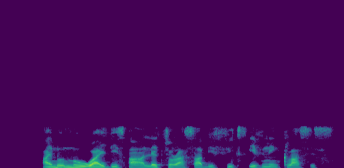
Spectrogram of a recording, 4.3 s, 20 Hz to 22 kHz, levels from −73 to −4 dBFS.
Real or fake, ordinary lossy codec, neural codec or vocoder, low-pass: real; none; none; 5.4 kHz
